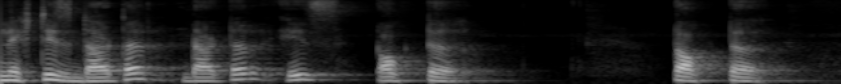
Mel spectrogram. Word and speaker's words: Tochter: Daughter is Tochter. Tochter. You don't pronounce this letter R.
